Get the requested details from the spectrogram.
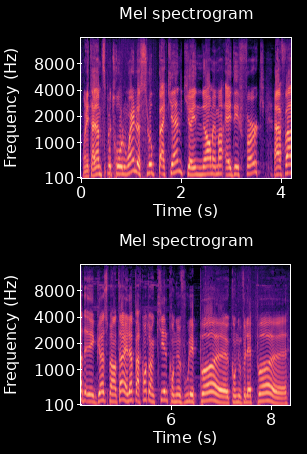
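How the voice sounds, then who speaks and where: A man with a Quebec French accent delivers live esports play-by-play in a high, slightly bright voice with no echo. He talks fairly quickly with few pauses, often repeating himself and restarting his phrases.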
